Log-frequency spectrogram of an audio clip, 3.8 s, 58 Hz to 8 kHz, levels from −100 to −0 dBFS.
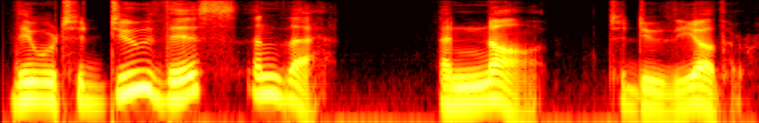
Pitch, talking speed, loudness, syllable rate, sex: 140 Hz, 205 wpm, -19 LUFS, 5.2 syllables/s, male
